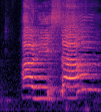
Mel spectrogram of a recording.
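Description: A high-pitched voice singing drawn-out phrases in stylized kabuki fashion, starting about half a second in, with long held notes that waver in pitch.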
